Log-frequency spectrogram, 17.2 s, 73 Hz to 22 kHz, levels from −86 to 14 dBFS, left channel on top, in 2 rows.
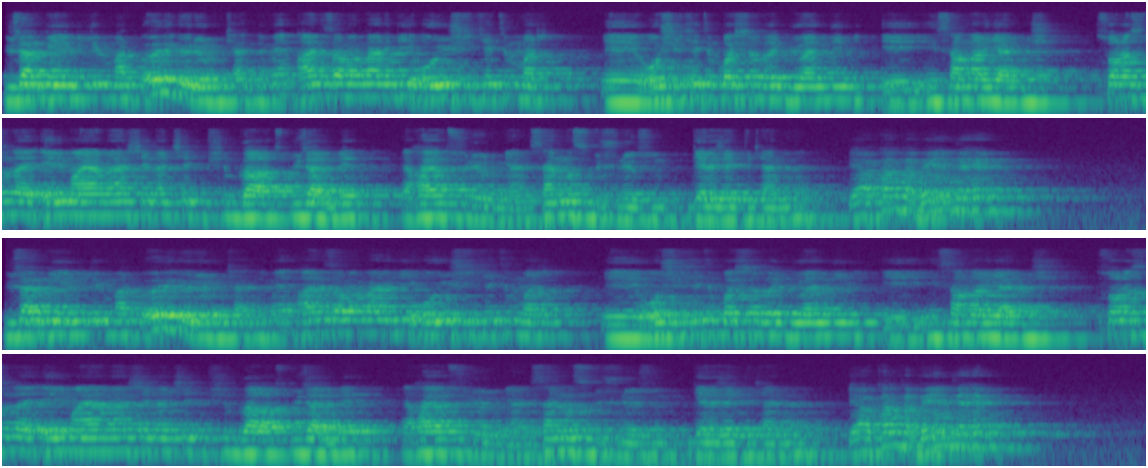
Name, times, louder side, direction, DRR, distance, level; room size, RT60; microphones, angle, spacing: voice 1, 0.0-4.1 4.5-7.8 8.2-11.3 11.6-14.6, left 1 dB, 50° left, 4 dB, 0.8 m, -20 dB
voice 2, 14.9-16.0, right 1 dB, 80° right, -8 dB, 1.9 m, -22 dB
8.0 x 5.6 x 2.8 m, 1.5 s
head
